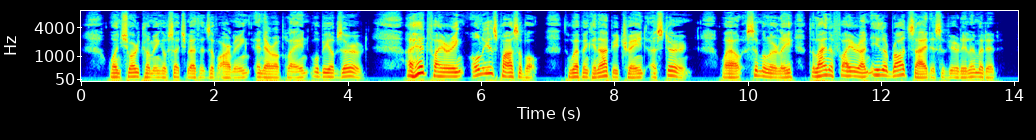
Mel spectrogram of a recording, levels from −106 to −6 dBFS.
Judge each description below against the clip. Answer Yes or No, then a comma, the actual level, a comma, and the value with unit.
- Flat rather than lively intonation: No, average, 4.9 semitones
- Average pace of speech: Yes, average, 150 wpm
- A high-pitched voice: No, low, 120 Hz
